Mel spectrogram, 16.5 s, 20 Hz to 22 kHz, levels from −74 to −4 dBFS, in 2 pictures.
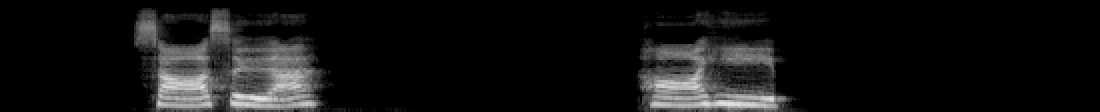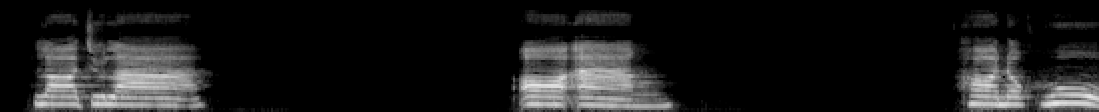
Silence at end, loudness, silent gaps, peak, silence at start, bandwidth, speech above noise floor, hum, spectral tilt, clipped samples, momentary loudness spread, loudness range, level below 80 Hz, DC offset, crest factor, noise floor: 0 s; -19 LUFS; none; -2 dBFS; 1 s; 16 kHz; 68 dB; none; -3.5 dB/octave; under 0.1%; 12 LU; 5 LU; -68 dBFS; under 0.1%; 20 dB; -86 dBFS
